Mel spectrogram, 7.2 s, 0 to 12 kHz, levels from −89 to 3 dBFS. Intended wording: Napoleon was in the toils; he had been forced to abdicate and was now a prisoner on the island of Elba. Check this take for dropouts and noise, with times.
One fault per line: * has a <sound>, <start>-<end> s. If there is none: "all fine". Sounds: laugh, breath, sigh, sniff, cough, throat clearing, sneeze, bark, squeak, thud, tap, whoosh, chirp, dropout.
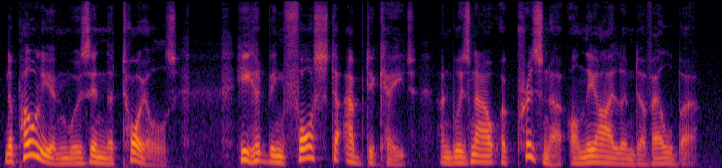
all fine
